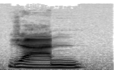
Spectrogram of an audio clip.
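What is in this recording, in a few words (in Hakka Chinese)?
"rhan5", 客語 海陸腔; 煙; 圓; 遠; 院; 縣; •部分地區讀為rhan。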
